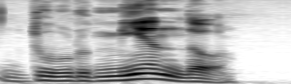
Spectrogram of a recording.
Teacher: hay una vocal velar inicial, sílaba átona, que precede a un diptongo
